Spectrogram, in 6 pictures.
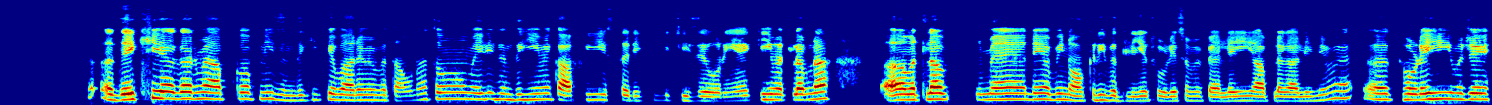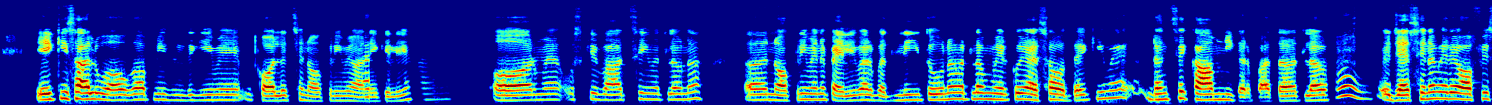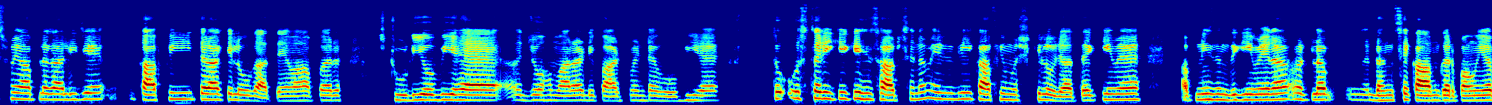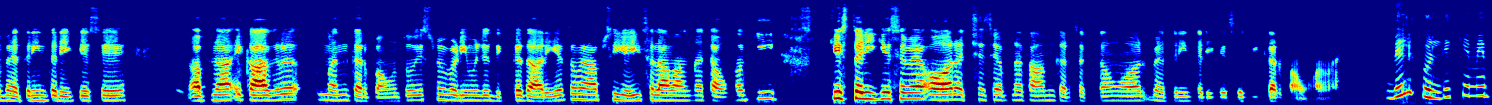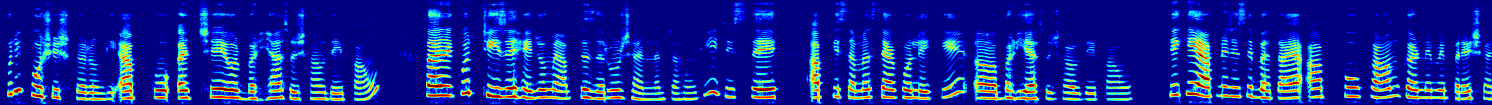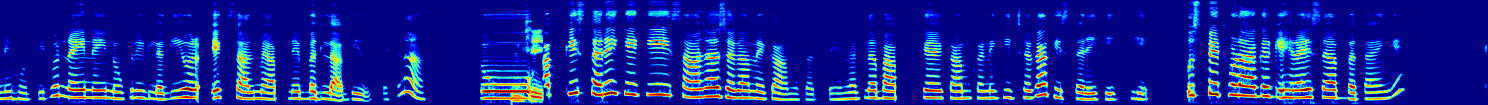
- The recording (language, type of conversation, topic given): Hindi, advice, साझा जगह में बेहतर एकाग्रता के लिए मैं सीमाएँ और संकेत कैसे बना सकता हूँ?
- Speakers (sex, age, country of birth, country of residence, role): female, 25-29, India, India, advisor; male, 20-24, India, India, user
- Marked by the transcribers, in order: in English: "ऑफ़िस"; in English: "स्टूडियो"; in English: "डिपार्टमेंट"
